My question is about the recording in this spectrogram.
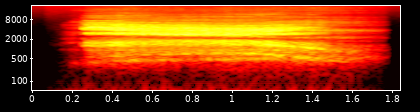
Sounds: animal

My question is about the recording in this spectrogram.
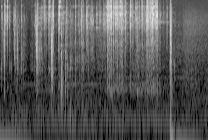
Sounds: keys jangling
home sounds

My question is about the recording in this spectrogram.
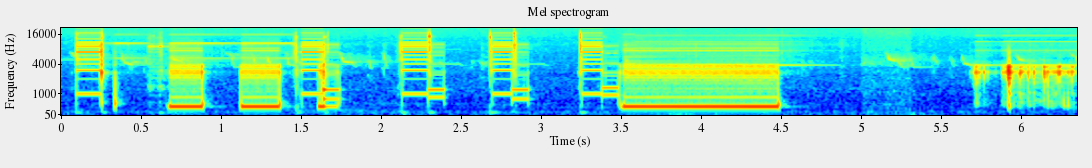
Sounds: alarm
telephone

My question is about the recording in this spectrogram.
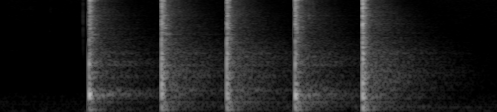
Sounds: knock
door
domestic sounds

